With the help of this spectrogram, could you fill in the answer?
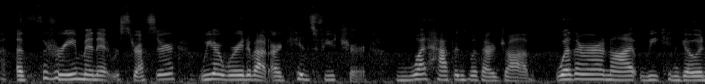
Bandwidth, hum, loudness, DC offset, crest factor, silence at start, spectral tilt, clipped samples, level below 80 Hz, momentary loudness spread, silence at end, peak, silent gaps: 17.5 kHz; none; -32 LUFS; under 0.1%; 18 dB; 0 s; -5.5 dB/octave; under 0.1%; -60 dBFS; 12 LU; 0 s; -14 dBFS; none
